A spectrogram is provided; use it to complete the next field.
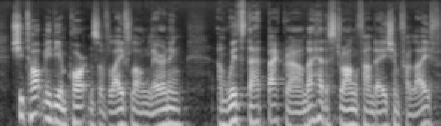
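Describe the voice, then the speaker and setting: This man has a Dublin accent and a fairly low pitch, speaking at a fairly quick pace with ordinary pitch variation. The recording is very clean, with a silent background. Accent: Irish (Dublin). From Ireland, Dublin. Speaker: business executive. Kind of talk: conference keynote speech. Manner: formal.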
